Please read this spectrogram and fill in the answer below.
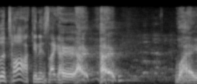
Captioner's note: barking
